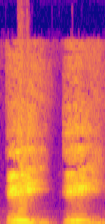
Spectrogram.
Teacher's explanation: this vowel sound is a glide from front unrounded vowel between half closed and half open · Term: first diphthong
